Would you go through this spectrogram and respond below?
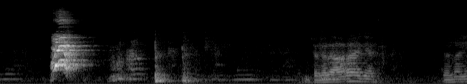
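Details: Kelpie puppy, 12 weeks, playing in a pen alongside a cat: one loud, high bark, then softer grunts and whines and a drawn-out, wavering yelp.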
